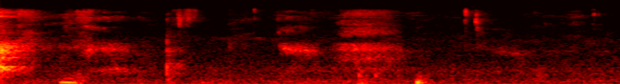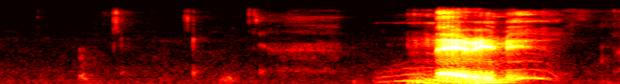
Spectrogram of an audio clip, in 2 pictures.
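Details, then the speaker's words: Deliberate, voluntary burping by someone who can burp words: quiet clicks and mouth noises, then one loud, drawn-out voiced belch lasting about a second; a burp. "so that's some burping um this is fully burping of this one and I hope you enjoyed it"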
